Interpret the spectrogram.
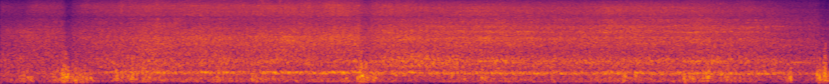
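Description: CrossCountry Voyager diesel-electric multiple unit passing at speed: a loud, steady roar of underfloor engines and wheels on rail, with a held tone running through it and a few sharp clicks. It swells about a second in and eases off near the end.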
